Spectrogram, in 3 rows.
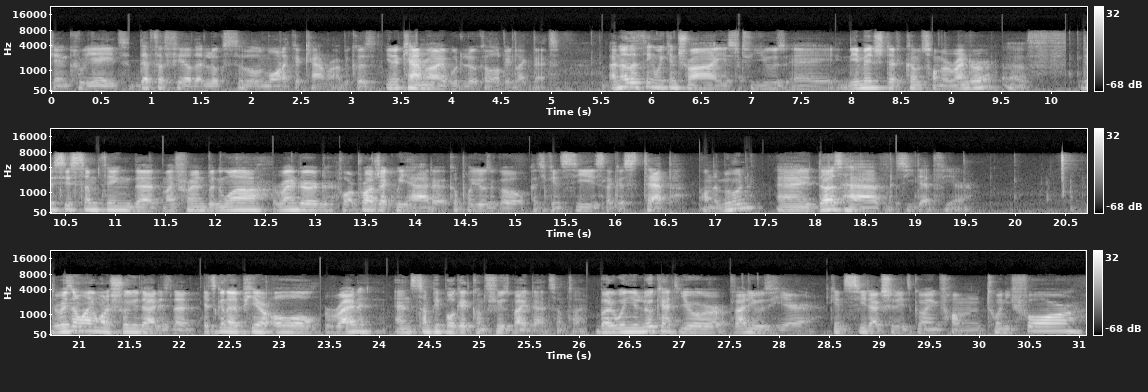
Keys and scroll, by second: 8.7 r, 18.2 1, 22.1 alt+1.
